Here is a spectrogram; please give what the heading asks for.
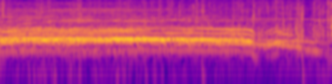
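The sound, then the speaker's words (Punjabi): Audience at a live Punjabi event cheering, whooping and applauding, with many overlapping high voices rising and falling throughout, then easing slightly near the end. “ਇੱਕ ਵਾਰੀ ਉਹਦੇ ਜਿਗਰੇ ਲਈ ਤਾੜੀਆਂ ਮਾਰ ਦਿਓ।”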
